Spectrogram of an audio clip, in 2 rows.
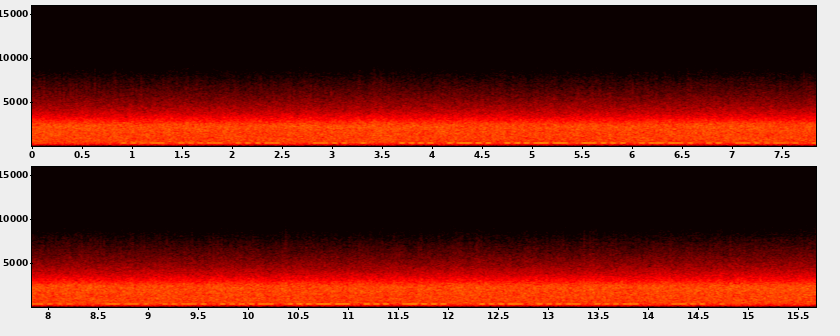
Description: Morse code, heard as a keyed tone, machine-sent, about 25 wpm, 400 Hz, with heavy radio static. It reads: VVV DE HL3BPI/B GF43SB VVV DE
